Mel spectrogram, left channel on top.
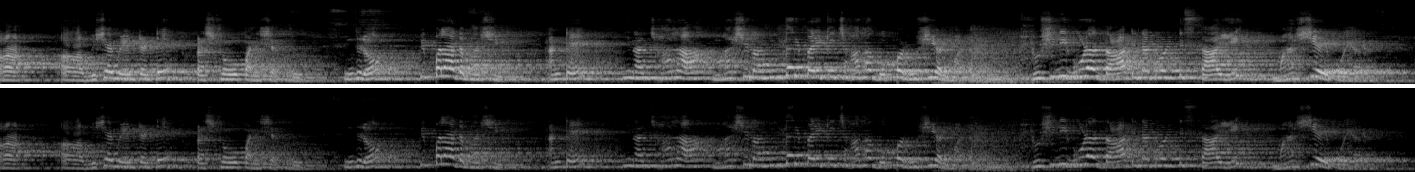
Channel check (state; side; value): quieter; right; 12.5 dB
